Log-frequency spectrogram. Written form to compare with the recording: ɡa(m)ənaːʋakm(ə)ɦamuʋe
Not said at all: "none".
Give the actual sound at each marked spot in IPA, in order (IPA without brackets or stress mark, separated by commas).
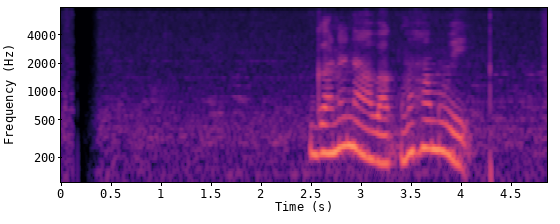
n, ə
